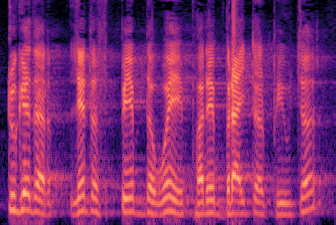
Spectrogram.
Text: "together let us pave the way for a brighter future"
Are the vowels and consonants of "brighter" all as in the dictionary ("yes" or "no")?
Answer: yes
